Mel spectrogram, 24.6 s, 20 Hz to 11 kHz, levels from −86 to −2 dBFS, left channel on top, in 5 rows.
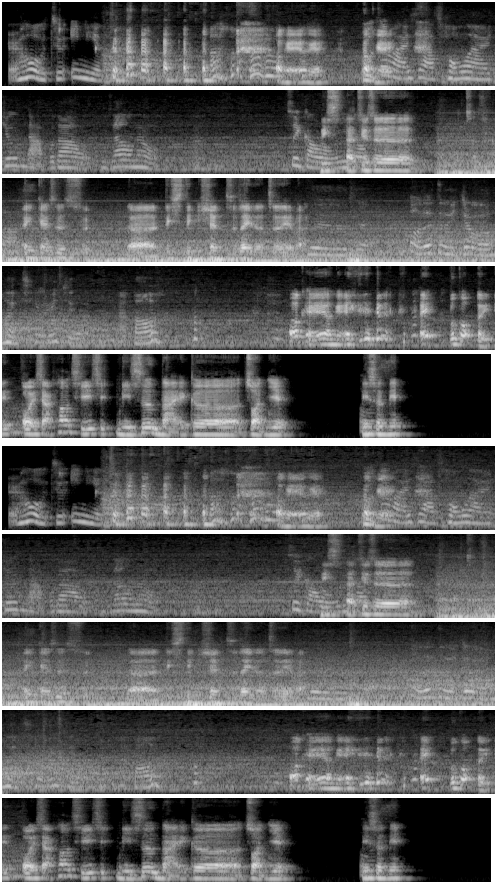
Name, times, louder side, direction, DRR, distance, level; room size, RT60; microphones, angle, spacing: voice 1, 0.1-1.3 2.1-3.1 3.6-6.5 6.8-7.2 7.8-8.8 9.6-10.2 12.9-15.7 15.9-16.5 17.3-17.6 18.9-19.0 23.3-23.5, left 2 dB, 30° left, 0.4 m, -32 dB
sound 1, 1.0-20.0, right 1 dB, 90° right, 1.3 m, -38 dB
voice 2, 1.1-3.2 3.6-4.3 8.1-9.1 10.1-10.8 11.1-12.9 17.7-18.7 19.0-22.6 23.3-23.7, left 3 dB, 50° left, 0.8 m, -22 dB
sound 2, 9.3-14.7, equal, 20° right, 0.7 m, -24 dB
4.9 x 2.6 x 3.9 m
head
